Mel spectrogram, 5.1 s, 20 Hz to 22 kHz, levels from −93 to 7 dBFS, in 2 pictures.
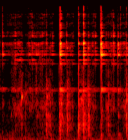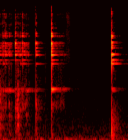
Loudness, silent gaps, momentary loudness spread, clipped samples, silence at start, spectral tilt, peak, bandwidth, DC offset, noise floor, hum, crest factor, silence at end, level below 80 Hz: -30 LUFS; none; 21 LU; under 0.1%; 0.05 s; 3 dB/octave; -4 dBFS; 18 kHz; under 0.1%; -72 dBFS; none; 32 dB; 0.25 s; -72 dBFS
